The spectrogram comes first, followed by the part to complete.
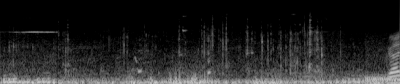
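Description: Steady low rumble of wind on the microphone and street traffic, with scattered light clicks and knocks.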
